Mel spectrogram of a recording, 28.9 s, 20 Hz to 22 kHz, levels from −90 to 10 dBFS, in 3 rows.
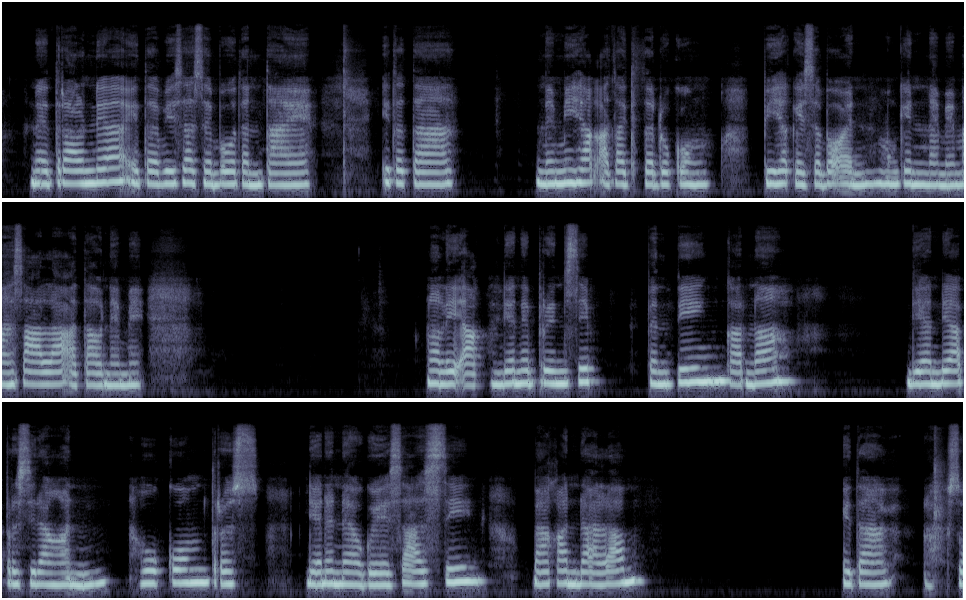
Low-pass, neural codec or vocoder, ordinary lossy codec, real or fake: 14.4 kHz; vocoder, 44.1 kHz, 128 mel bands every 256 samples, BigVGAN v2; none; fake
